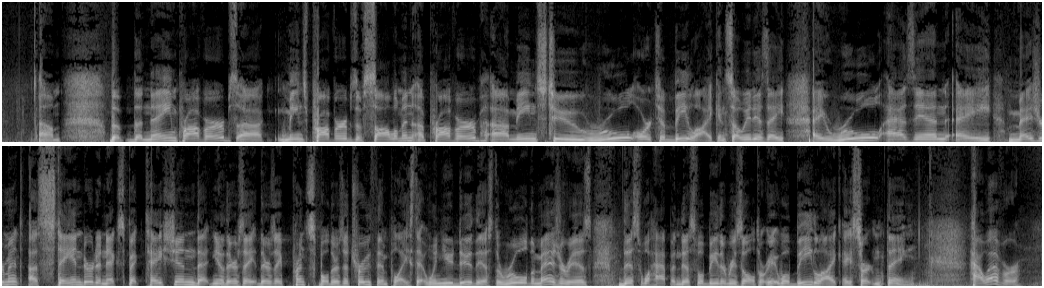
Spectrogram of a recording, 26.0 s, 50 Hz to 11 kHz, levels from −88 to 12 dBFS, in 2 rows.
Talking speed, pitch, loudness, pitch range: 175 wpm, 160 Hz, -23 LUFS, 145-180 Hz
